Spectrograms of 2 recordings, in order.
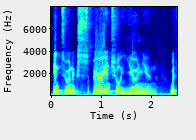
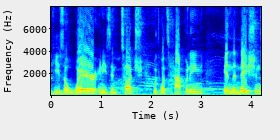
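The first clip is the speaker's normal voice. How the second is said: normal talking voice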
